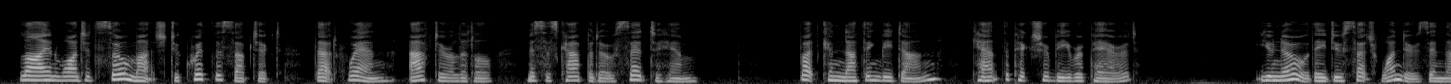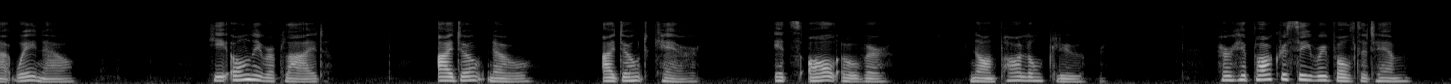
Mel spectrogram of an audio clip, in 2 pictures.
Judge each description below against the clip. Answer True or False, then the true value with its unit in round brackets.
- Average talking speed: False (120 wpm)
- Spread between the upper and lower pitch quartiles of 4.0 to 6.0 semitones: True (5.1 semitones)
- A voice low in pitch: False (170 Hz)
